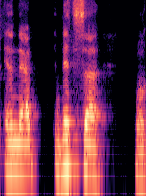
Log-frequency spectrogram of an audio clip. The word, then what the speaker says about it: NHTSA: of the uh words and letters in that Nitsa we'll call it Nitsa from now on I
